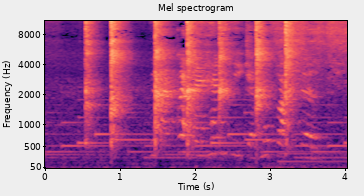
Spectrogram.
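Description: A child's hand claps, about seven in a row over roughly three seconds, with background music underneath.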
